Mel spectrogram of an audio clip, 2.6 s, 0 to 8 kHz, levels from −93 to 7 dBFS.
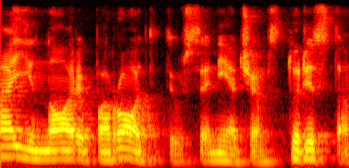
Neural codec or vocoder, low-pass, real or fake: none; 7.2 kHz; real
